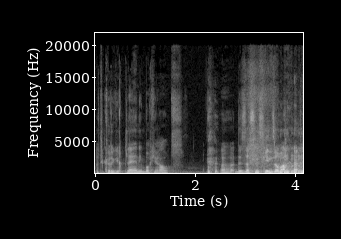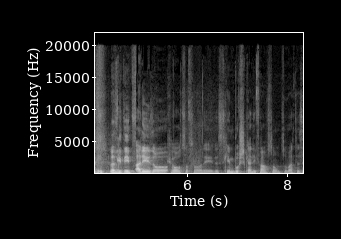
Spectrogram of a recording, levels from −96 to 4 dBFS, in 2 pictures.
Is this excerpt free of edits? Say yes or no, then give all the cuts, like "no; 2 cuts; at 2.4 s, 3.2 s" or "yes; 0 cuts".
no; 3 cuts; at 4.6 s, 5.0 s, 5.6 s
